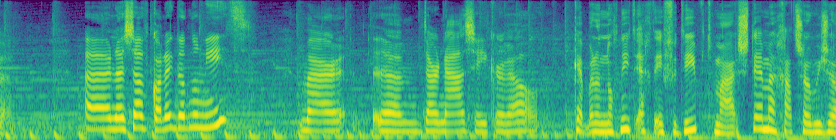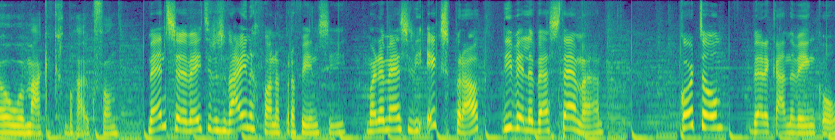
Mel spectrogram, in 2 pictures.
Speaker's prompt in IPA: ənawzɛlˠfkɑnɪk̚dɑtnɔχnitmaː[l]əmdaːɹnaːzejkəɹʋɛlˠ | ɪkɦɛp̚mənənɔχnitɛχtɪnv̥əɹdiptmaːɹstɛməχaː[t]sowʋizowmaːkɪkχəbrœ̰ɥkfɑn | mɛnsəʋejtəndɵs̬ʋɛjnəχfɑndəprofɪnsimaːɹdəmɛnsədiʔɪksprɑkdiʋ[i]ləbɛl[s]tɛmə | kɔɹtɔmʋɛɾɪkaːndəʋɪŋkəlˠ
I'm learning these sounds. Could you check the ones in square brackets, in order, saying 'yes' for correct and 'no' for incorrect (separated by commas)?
no, yes, no, yes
